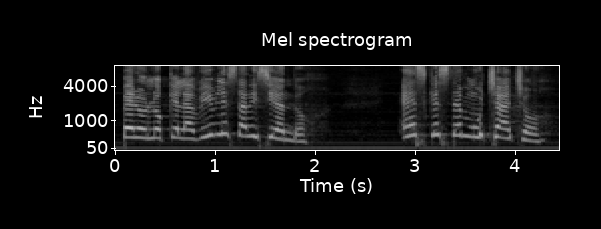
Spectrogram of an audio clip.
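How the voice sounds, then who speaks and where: High-voiced woman preaching slowly. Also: lively intonation. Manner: impassioned preaching, slow and emphatic, acting out cries for help. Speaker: pastor. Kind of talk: sermon.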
